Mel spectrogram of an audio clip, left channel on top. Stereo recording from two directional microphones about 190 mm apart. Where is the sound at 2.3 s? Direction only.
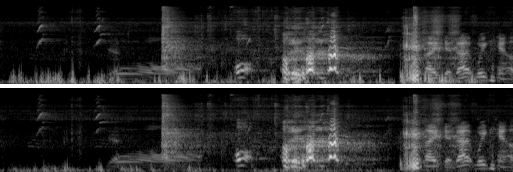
60° left (ahead or behind).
